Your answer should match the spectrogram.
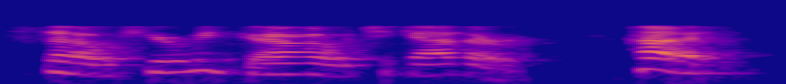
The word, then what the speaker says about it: Har: We're going to chant the mantra, Had Hare. So H-A-R, Had, and we'll take the tip of our tongue, press it against the roof of our mouth, and then Hare.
